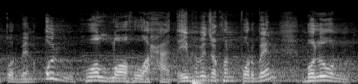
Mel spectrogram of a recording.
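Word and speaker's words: قُلْ هُوَ ٱللَّهُ أَحَدٌ: জায়গায় পড়তে যেয়ে আমরা কুলহু আল্লাহু আহাদ বলি অর্থাৎ কফ এটা কিন্তু বড় কফ এটাকে আমরা স্বাভাবিক কাপের মত উচ্চারণ করি আপনি কুলহু আল্লাহু আহাদ যখন বলেন এর অর্থ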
